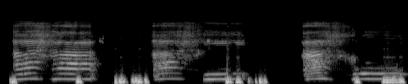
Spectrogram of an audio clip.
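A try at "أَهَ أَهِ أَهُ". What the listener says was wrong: Nah, Ibu juga masih ada ha-nya. Jangan ha, itu di tengah tenggorokan. Tapi ha. Ha.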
